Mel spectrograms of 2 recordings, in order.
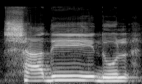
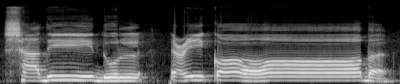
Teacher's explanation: শিনটা মোটা করে, অনেকে সাদিদুল পড়ি, শিনটা যদি চিকন করে পড়ি তাহলে পড়াটা সহি শুদ্ধ হবে না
